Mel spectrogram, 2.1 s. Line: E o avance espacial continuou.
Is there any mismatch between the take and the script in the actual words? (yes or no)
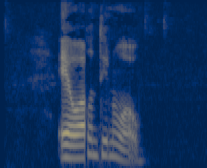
yes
